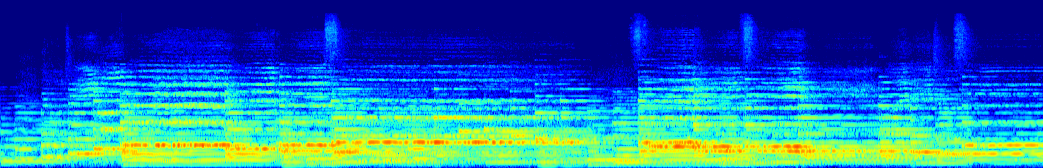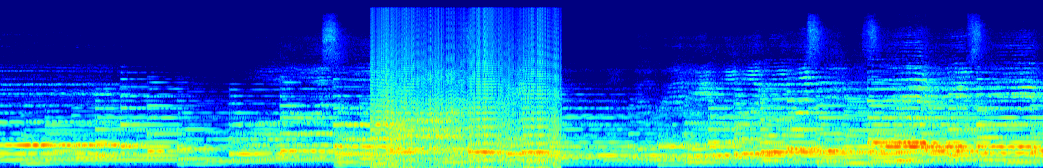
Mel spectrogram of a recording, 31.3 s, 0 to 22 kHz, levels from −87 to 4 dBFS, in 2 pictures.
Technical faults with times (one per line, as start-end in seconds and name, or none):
21.19-24.06 buffer tearing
